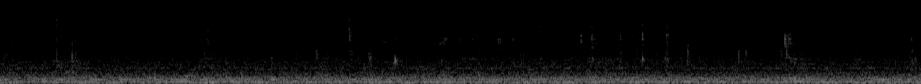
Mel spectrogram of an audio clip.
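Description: A person chewing and biting into a chicken and cheese quesadilla, quiet mouth sounds made of scattered small clicks, over a low steady background hum.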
